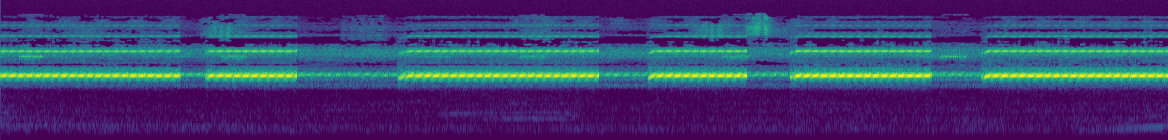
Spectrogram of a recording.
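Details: A tree cricket recorded up close at night in eastern Pennsylvania, in mid/late summer to fall, sings a loud, pure, high, constant trill in long unbroken stretches with brief pauses.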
